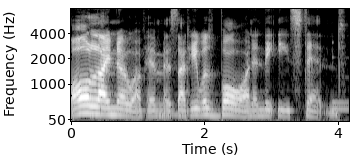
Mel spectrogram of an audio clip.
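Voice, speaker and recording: A quiet, put-on character voice sits at a middle pitch. It moves at a fairly slow pace. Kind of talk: archaic formal speech. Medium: game stream. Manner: calm, cold, formal.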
